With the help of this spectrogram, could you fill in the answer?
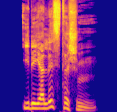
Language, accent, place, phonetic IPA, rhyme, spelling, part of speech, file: German, Germany, Berlin, [ideaˈlɪstɪʃm̩], -ɪstɪʃm̩, idealistischem, adjective, De-idealistischem.ogg
- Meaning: strong dative masculine/neuter singular of idealistisch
